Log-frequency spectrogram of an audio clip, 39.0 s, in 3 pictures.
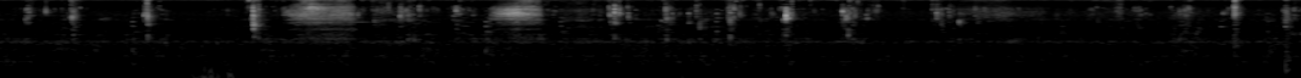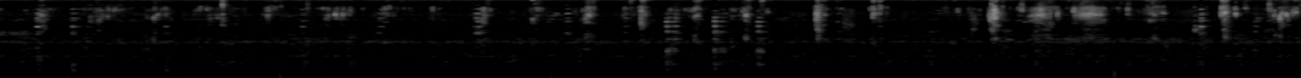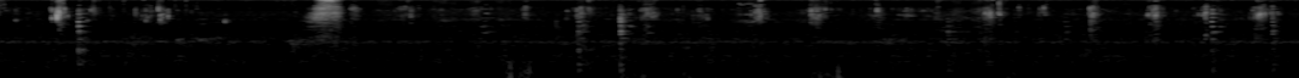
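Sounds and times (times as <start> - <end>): faint high hum: 0.0 - 39.0
wet chewing and lip-smacking: 5.5 - 9.9, 11.8 - 22.0, 22.6 - 28.4, 31.0 - 39.0.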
